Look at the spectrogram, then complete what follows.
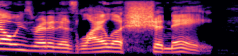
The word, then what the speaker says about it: Cheney: So I do think it's Cheney, if only because, from what I understand, she's originally British.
